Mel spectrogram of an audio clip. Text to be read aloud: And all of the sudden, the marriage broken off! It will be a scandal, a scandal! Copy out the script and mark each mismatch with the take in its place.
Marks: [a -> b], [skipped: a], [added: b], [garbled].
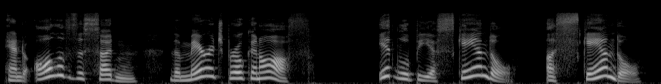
And all of the sudden, the marriage broken off! It will be a scandal, a scandal!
